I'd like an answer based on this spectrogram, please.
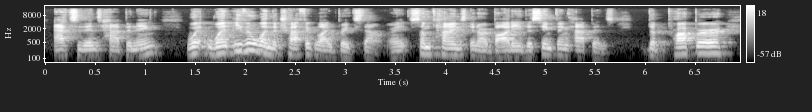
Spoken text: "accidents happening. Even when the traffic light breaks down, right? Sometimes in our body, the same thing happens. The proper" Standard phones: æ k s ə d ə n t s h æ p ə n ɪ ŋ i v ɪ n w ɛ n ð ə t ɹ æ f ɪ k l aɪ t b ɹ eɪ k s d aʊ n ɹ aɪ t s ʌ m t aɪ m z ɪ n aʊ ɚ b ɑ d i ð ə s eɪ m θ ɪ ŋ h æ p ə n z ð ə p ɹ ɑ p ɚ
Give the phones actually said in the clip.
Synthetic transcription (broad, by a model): æ k s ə d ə n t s h æ p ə n ɪ ŋ i v ɪ n w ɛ n ð ə t ɹ æ f ɪ k l aɪ t b ɹ eɪ k s d aʊ n ɹ aɪ t s ʌ m t aɪ m z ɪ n aʊ ɚ b ɑ d i ð ə s eɪ m θ ɪ ŋ h æ p ə n z ð ə p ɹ ɑ p ɚ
